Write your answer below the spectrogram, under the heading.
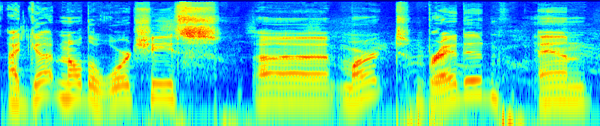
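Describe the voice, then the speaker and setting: A man's voice: fairly high pitch, slow, fairly bright tone. A man joining as guest co-commentator, chatting casually about games in a jokey, anecdotal way with hesitant phrasing. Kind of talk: casual game chat. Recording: faint background noise.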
